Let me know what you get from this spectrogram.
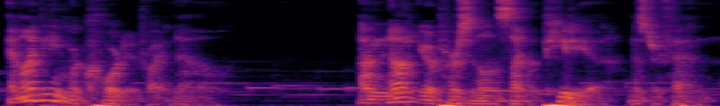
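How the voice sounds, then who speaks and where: A man's voice: sits low, huge pitch swings, measured pace, heavily acted. A man playing a curt, impatient scientist in an audio drama, formal and precise, in an echoey space with music behind him. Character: curt, impatient male scientist, dry and learned. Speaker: doctor of science. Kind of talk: audio fiction dialogue.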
